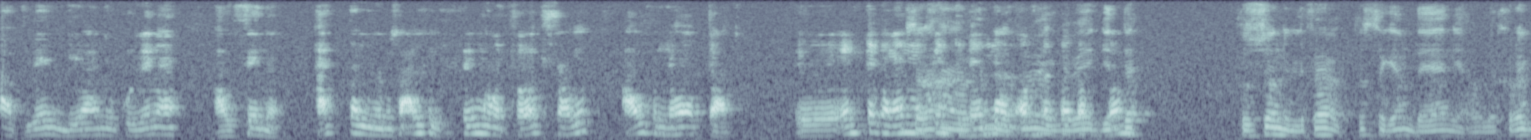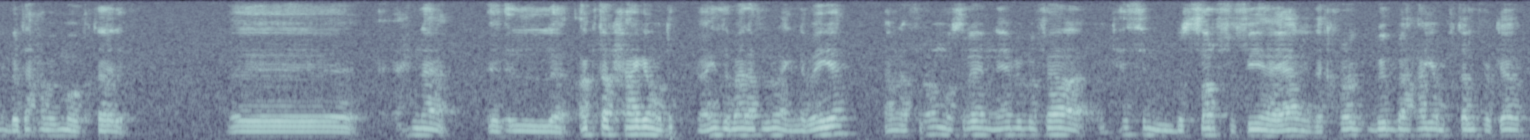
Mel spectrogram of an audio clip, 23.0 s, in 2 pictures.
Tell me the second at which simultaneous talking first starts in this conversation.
6.8 s

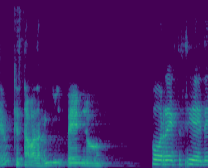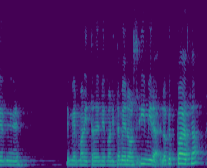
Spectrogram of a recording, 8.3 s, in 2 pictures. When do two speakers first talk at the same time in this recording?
none

